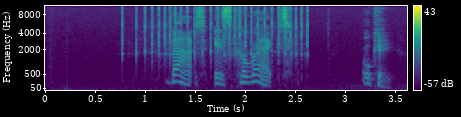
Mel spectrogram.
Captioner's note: Snake speaking via Music Box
